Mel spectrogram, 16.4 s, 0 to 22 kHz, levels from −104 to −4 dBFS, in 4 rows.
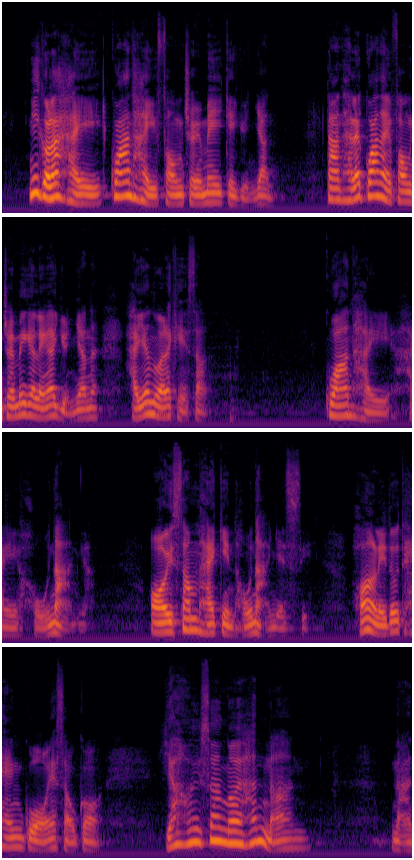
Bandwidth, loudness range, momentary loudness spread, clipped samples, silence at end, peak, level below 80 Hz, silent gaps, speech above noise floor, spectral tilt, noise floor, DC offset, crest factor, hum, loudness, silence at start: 16 kHz; 5 LU; 17 LU; under 0.1%; 0 s; -18 dBFS; -82 dBFS; none; 38 dB; -6 dB/octave; -80 dBFS; under 0.1%; 24 dB; none; -41 LUFS; 0.25 s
